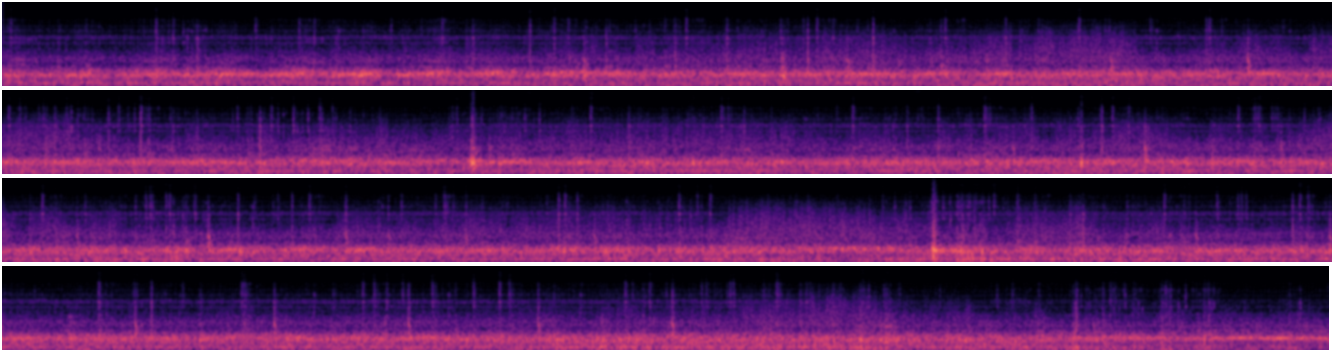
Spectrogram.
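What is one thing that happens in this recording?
Wind rushes steadily past the microphone.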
